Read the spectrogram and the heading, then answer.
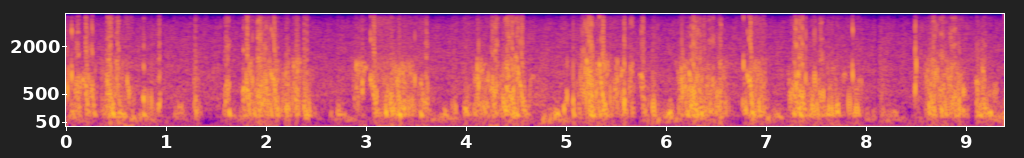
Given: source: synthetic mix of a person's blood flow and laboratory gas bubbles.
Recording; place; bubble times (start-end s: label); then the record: Doppler ultrasound of blood flow; precordium
0.00-0.70 s: bubbles
0.75-0.99 s: bubbles
1.27-1.38 s: bubbles
1.56-1.69 s: bubbles
1.73-2.50 s: bubbles
2.70-2.77 s: bubbles
2.85-3.67 s: bubbles
3.85-3.93 s: bubbles
3.97-4.70 s: bubbles
4.94-5.93 s: bubbles
6.08-6.65 s: bubbles
6.73-7.02 s: bubbles
7.20-7.97 s: bubbles
8.46-8.54 s: bubbles
8.57-9.04 s: bubbles
9.09-9.33 s: bubbles
From the record:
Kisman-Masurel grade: 444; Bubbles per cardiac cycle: continuous sound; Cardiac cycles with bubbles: 100%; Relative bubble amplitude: maximal (0.775 to 0.999); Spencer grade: 4 (maximum detectable bubble signal sounding continuously throughout systole and diastole of every cardiac period, and overriding the amplitude of the normal cardiac signals); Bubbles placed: only in the low amplitude regions of the cardiac cycle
